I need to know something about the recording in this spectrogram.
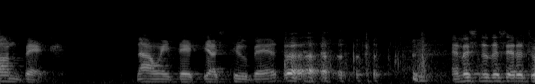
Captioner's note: man laughs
